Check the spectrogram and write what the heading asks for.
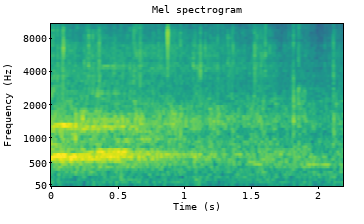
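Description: Audience applauding and cheering, with one voice holding a cheer near the start, the applause dying away steadily.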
